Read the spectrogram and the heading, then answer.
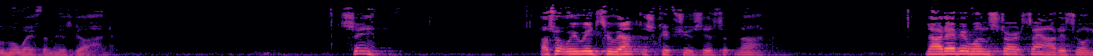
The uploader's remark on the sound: Downtown Church Of Christ Audio Sermon.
